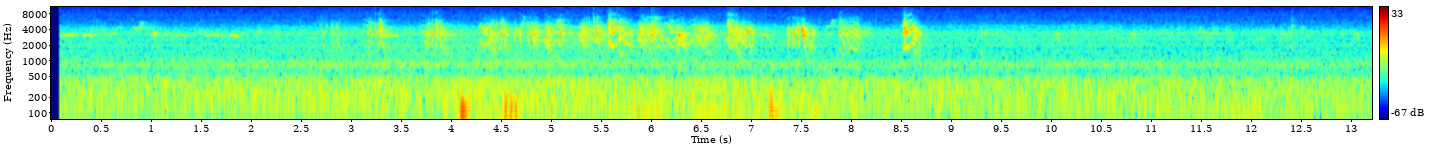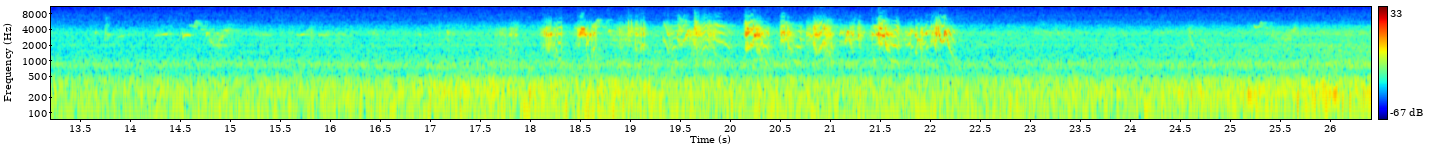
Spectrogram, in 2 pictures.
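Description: Wild bird calls: two bursts of rapid, high chattering notes, the first a few seconds in and lasting about six seconds, the second starting about eighteen seconds in and lasting about four. They sit over a steady low outdoor rush and a faint steady high tone.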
